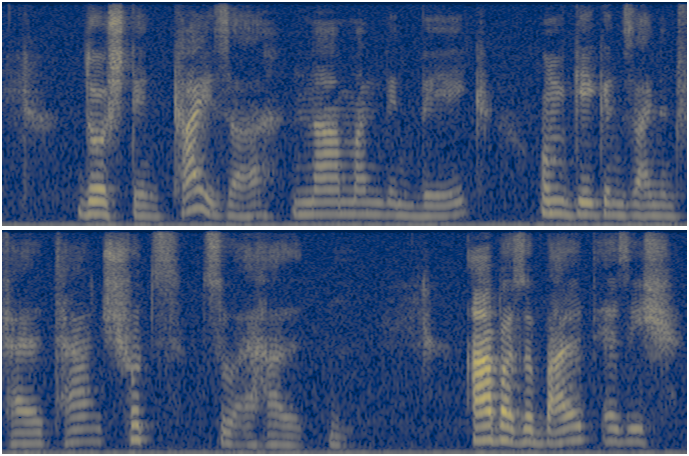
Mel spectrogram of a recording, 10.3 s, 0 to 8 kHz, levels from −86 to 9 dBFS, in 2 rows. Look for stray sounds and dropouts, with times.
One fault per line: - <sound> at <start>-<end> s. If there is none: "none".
none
